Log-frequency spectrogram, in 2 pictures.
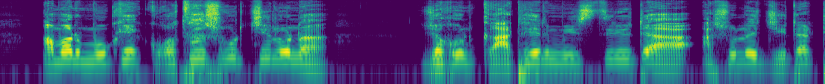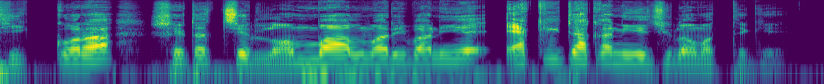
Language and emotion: Bengali, surprised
